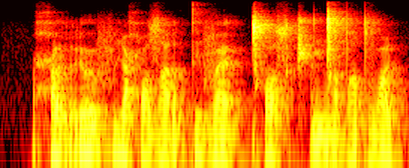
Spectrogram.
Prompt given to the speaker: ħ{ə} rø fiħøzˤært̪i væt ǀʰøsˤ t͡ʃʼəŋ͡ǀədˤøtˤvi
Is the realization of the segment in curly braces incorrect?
no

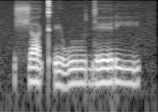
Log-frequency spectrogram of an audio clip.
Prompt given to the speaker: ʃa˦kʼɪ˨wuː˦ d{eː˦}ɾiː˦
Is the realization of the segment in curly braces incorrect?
no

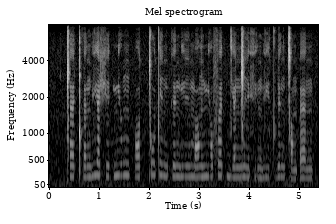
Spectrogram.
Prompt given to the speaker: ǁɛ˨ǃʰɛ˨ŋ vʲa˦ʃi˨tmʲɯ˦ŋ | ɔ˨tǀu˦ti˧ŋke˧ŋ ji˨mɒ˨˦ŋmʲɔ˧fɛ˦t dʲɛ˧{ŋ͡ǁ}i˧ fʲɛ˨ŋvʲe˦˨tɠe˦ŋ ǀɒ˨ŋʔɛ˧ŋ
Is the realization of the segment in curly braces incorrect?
no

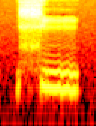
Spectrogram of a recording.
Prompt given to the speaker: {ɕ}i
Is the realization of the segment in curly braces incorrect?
no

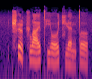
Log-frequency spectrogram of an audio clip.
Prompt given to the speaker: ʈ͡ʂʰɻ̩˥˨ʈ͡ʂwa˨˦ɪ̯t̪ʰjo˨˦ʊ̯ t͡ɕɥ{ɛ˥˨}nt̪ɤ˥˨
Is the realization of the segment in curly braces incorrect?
yes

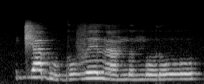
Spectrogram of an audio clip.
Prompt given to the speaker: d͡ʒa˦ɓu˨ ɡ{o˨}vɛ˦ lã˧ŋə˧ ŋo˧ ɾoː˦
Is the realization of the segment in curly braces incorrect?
yes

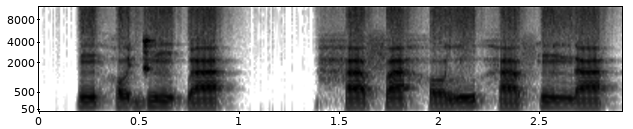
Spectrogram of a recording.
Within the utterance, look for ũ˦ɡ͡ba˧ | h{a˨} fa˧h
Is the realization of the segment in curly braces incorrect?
yes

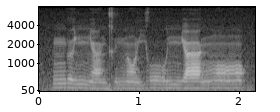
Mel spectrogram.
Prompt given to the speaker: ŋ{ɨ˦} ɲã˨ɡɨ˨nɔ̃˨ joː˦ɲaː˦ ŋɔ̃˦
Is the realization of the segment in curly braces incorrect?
yes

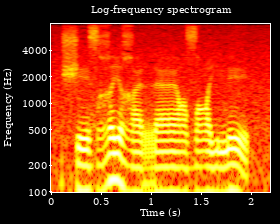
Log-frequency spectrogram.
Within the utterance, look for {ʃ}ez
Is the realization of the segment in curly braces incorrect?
no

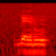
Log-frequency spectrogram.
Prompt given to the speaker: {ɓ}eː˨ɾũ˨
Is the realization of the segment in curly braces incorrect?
no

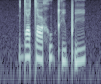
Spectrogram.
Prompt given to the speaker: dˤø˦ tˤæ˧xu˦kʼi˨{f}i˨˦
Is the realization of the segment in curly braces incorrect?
yes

